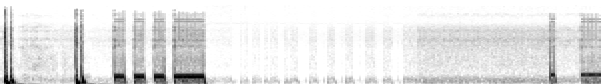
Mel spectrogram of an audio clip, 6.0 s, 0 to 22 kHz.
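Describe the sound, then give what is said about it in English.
Telephone line tones as a 911 call about an attempted break-in in Harrison Township, Mullica Hill, New Jersey is transferred to the police: a couple of sharp clicks, then a quick run of four evenly spaced electronic beeps, a stretch of faint line hiss, and another tone starting at the end. “Let me get the police on the phone.”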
